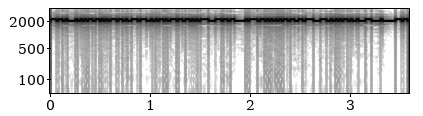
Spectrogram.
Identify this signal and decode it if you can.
RTTY, about 50 baud. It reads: KSR AND RO VERSIONS.
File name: fsk170-50B / teletype-corp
